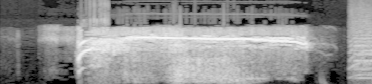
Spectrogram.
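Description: A child from Fall Creek lets out one long, loud, high-pitched recorded cabin fever scream lasting over two seconds, steady and strained, then it cuts off; a brief burst of another sound follows after a short pause.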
